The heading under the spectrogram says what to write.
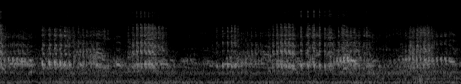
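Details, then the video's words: Migrating sandhill cranes in south central Nebraska in 2021, about 30 m away: many birds give loud, rolling, rattling bugles at once, overlapping in a continuous chorus with no clear gaps. "sandhill cranes"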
